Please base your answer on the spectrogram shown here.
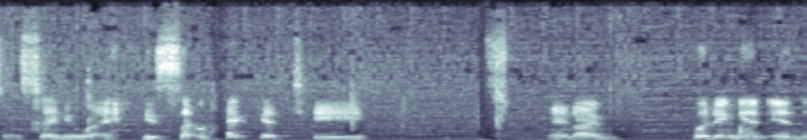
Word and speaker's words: Hecate: about how do you pronounce this anyway so hecka t and i'm putting it in the chat because i kept saying hecate but the pronunciation is hecate so hecate and we were joking around as like hecka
